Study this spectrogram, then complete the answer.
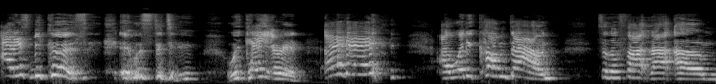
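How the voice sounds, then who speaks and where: In a raised, projected voice, a woman speaks at an extremely high pitch with very wide pitch swings. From Jamaica. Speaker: vlogger with a catering and customer service background. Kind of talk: casual vlog chat. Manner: conversational, frequent fillers.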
